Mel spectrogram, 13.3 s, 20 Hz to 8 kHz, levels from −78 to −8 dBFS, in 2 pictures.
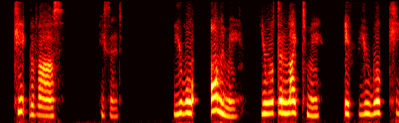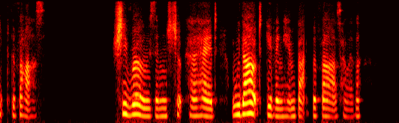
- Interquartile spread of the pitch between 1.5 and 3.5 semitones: No, average, 5.1 semitones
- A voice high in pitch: Yes, high, 220 Hz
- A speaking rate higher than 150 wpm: No, average, 145 wpm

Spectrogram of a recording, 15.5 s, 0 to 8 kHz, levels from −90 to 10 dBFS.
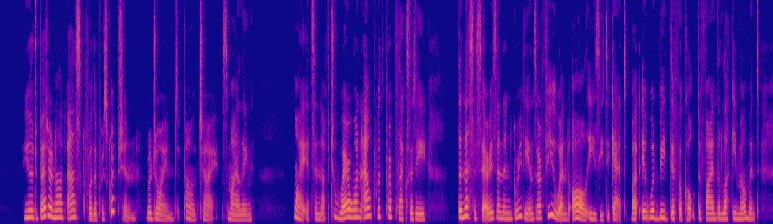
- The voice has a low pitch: No, high, 215 Hz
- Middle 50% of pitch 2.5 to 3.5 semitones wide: No, average, 4.1 semitones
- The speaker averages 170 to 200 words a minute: No, average, 160 wpm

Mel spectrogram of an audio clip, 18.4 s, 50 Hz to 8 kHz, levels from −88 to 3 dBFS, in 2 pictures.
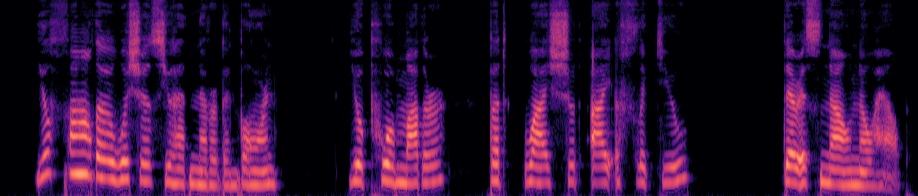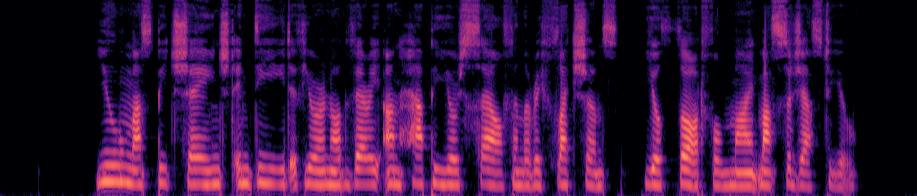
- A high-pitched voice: No, medium, 175 Hz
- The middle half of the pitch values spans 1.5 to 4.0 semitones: Yes, average, 3.0 semitones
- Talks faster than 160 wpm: No, average, 145 wpm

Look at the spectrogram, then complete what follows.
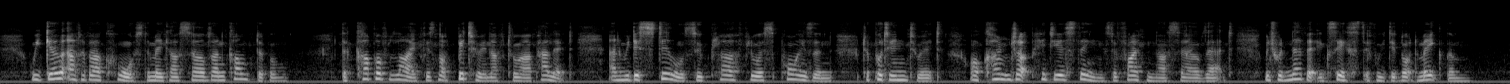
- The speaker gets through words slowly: No, average, 195 wpm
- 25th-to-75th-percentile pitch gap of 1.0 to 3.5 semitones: No, average, 4.9 semitones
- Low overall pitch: No, high, 190 Hz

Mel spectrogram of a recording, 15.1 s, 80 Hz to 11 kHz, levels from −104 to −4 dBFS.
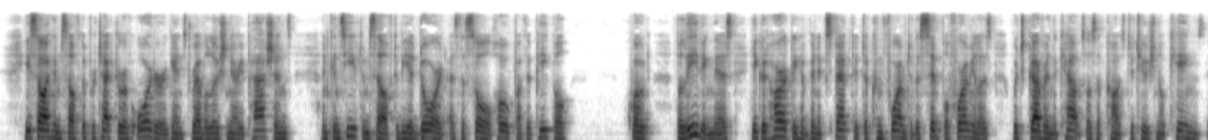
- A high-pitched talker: No, low, 135 Hz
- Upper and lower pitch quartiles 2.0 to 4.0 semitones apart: Yes, average, 3.7 semitones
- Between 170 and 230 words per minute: Yes, average, 175 wpm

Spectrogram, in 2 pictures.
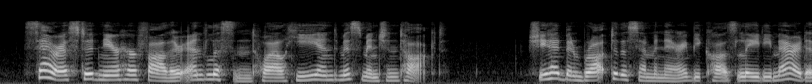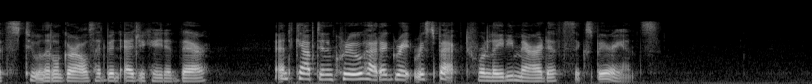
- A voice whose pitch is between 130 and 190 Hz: Yes, medium, 185 Hz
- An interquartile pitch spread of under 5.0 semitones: No, wide, 5.6 semitones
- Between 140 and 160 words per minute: Yes, average, 150 wpm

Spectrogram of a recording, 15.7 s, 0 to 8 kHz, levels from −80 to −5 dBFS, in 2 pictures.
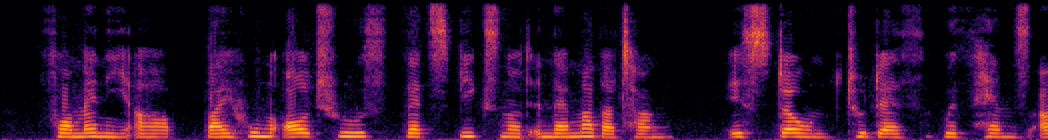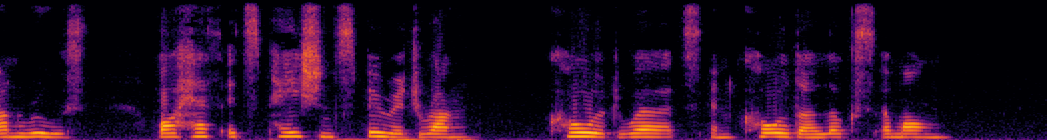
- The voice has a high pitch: Yes, high, 205 Hz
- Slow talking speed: Yes, slow, 125 wpm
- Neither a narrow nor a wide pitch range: No, narrow, 1.8 semitones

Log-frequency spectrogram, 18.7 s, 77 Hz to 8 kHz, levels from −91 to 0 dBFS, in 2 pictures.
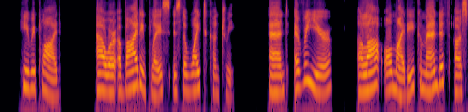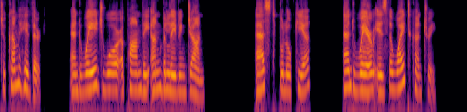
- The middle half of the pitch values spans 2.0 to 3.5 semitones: Yes, narrow, 2.6 semitones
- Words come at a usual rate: No, slow, 110 wpm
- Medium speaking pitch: No, high, 195 Hz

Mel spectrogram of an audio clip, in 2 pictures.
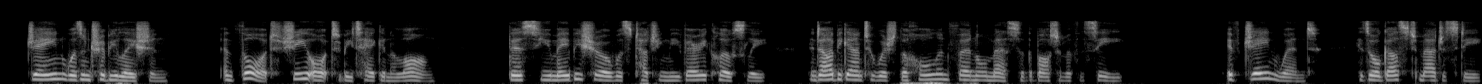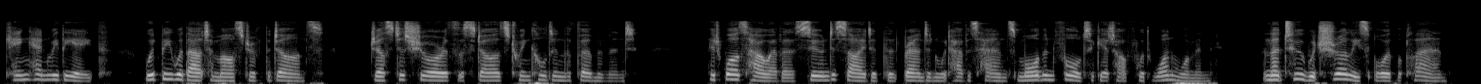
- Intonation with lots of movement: No, average, 3.6 semitones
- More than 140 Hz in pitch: Yes, high, 190 Hz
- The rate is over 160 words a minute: Yes, average, 185 wpm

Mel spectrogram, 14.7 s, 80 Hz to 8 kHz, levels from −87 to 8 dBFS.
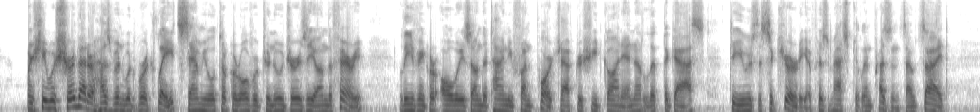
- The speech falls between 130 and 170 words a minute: No, average, 190 wpm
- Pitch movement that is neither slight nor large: No, narrow, 2.0 semitones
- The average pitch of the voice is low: Yes, low, 115 Hz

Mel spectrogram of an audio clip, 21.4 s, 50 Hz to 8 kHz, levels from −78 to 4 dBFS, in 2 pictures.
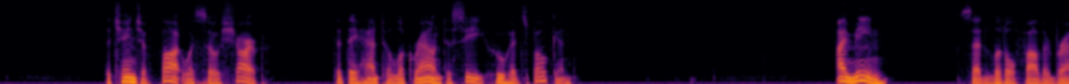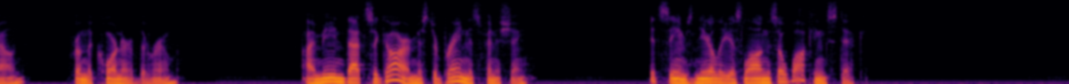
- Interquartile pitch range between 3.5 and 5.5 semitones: Yes, average, 4.1 semitones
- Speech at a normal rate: No, slow, 130 wpm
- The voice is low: Yes, low, 110 Hz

